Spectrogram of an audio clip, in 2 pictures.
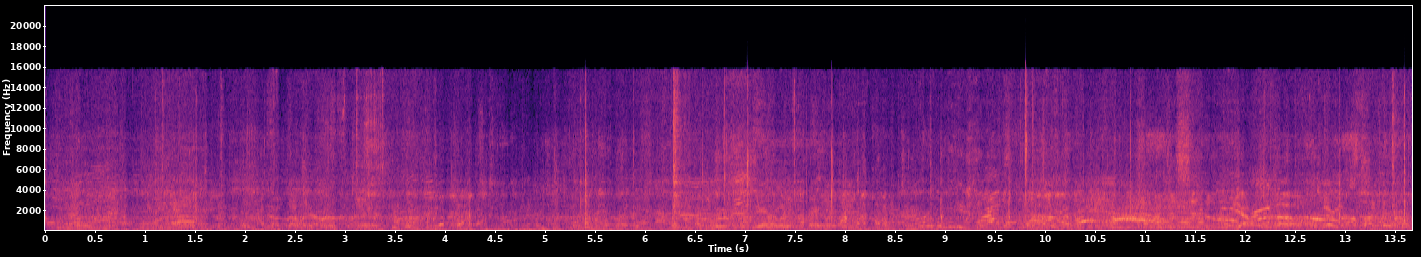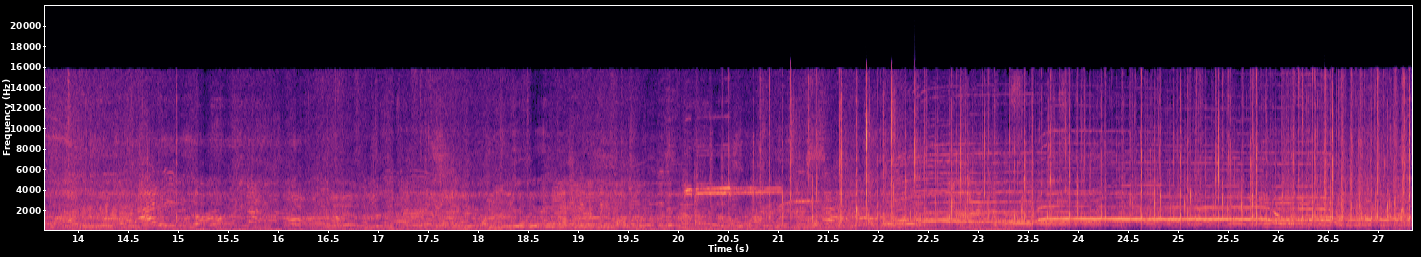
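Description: Teenage boys call out and talk across an open field, nearby and far.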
